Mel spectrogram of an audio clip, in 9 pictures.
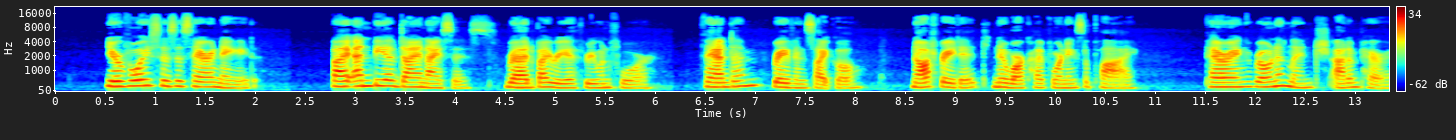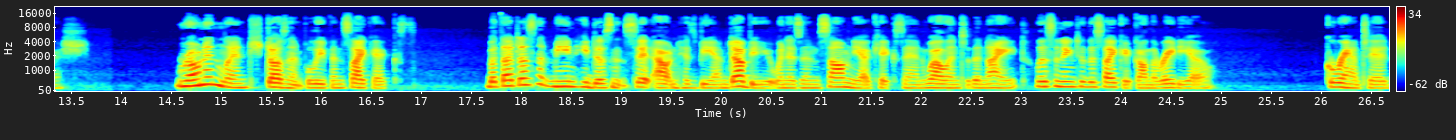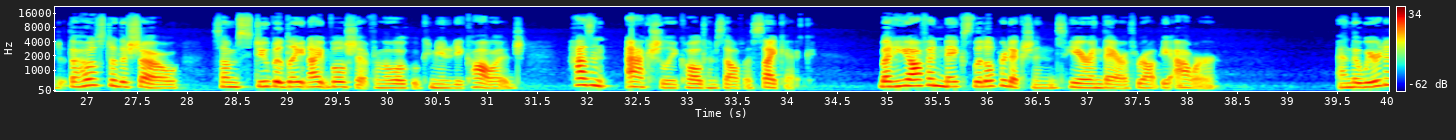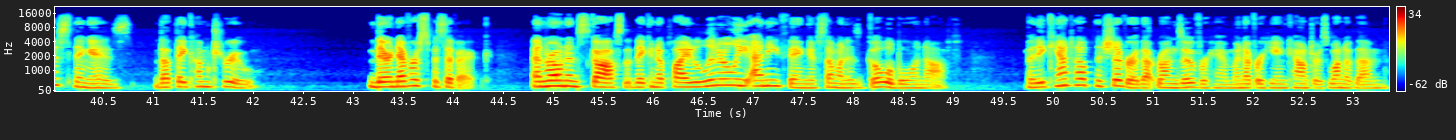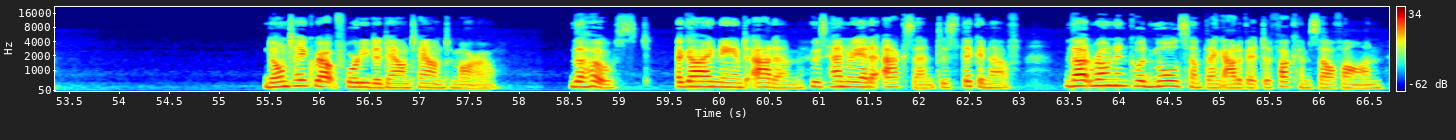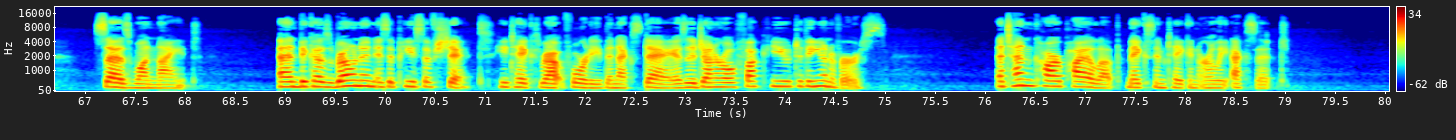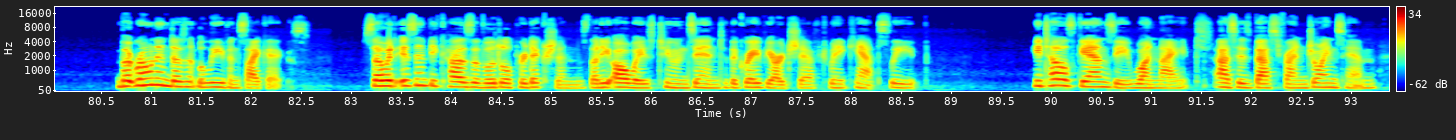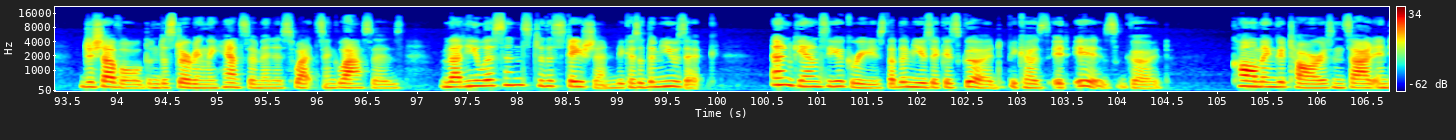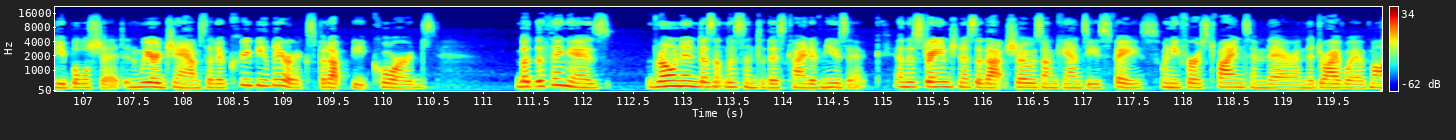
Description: two voices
